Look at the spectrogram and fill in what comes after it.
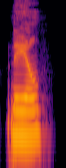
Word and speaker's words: Nail: Is it Nile? Nile? – Nail? – Nail from Dragon Ball Z, as well as tons of others.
